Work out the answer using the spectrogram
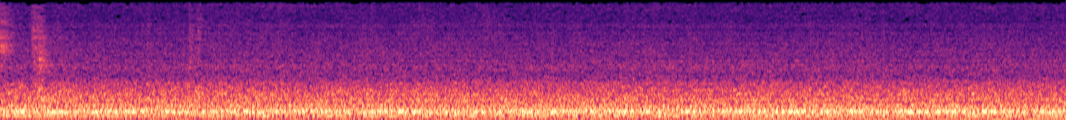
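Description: Steady hum and rumble of an electric commuter train heard from inside the carriage as it pulls out of a station.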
